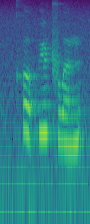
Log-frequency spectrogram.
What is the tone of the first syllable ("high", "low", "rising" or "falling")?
falling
